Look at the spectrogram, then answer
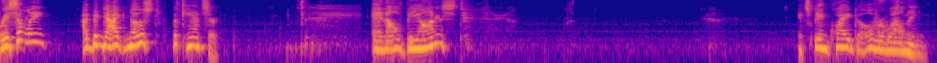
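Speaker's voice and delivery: strained, breathy, effortful voice. Describing a cancer diagnosis in an old video: strained, breathy voice. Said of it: "my voice is so strained".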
